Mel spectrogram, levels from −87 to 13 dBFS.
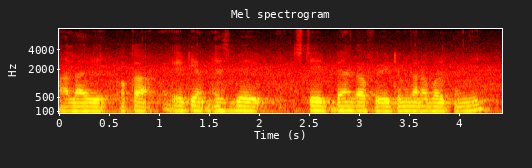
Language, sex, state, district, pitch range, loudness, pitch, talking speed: Telugu, male, Telangana, Mahabubabad, 110-115 Hz, -15 LUFS, 115 Hz, 120 wpm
